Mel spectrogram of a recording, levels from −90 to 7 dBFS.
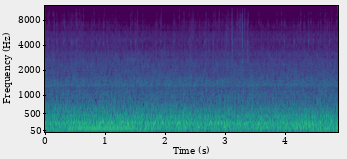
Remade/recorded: remade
